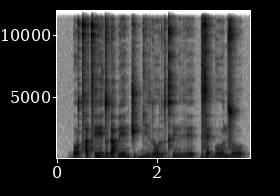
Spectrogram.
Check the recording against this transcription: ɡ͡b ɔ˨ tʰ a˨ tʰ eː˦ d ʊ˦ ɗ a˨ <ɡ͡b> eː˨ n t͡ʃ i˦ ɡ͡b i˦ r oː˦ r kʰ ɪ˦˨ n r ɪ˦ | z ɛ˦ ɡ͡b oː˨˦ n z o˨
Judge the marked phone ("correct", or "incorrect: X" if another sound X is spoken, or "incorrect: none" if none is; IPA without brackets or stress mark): incorrect: ɓ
